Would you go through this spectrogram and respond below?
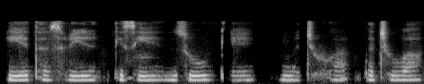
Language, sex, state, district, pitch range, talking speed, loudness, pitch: Hindi, female, Madhya Pradesh, Bhopal, 200-210 Hz, 100 wpm, -18 LUFS, 205 Hz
